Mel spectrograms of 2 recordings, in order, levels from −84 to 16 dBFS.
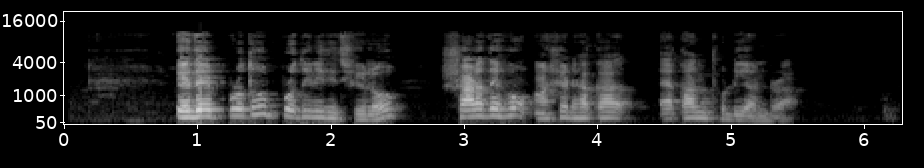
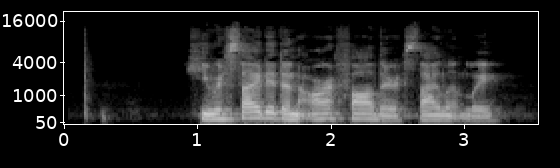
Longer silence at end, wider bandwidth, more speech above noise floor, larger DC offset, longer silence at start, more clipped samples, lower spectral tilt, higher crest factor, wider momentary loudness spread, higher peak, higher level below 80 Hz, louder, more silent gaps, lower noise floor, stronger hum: first, 0.85 s vs 0.35 s; second, 11.5 kHz vs 13.5 kHz; first, 59 dB vs 52 dB; neither; about the same, 0.85 s vs 0.95 s; neither; about the same, -4.5 dB/octave vs -5 dB/octave; first, 22 dB vs 16 dB; first, 20 LU vs 9 LU; about the same, 0 dBFS vs -2 dBFS; second, -66 dBFS vs -56 dBFS; about the same, -20 LUFS vs -18 LUFS; neither; first, -79 dBFS vs -69 dBFS; neither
